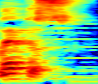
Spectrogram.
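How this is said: Said in a British accent, u-like final vowel. "British English itu pronunciasinya lettuce"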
